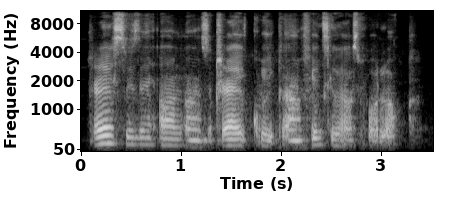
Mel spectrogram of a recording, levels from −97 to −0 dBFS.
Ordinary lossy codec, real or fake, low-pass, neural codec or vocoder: none; fake; none; vocoder, 22.05 kHz, 80 mel bands, HiFi-GAN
